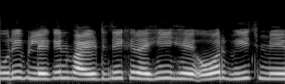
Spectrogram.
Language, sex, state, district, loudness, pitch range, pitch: Hindi, female, Maharashtra, Washim, -14 LUFS, 255-285 Hz, 270 Hz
